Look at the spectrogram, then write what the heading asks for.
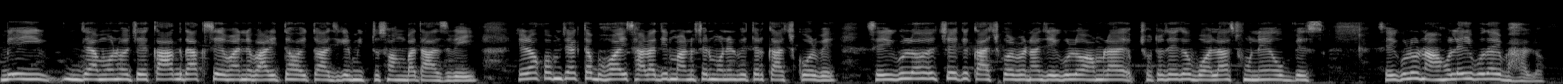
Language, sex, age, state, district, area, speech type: Bengali, female, 18-30, West Bengal, Darjeeling, urban, spontaneous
